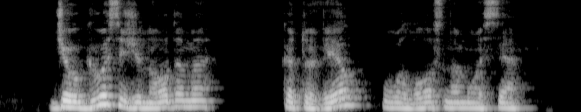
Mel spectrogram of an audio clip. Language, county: Lithuanian, Utena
